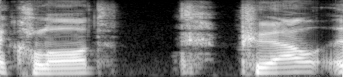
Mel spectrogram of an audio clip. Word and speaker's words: Claude Puel: Yeah, staying with yourself, Richie, I'd just like to ask you about the manager, Claude Puel.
